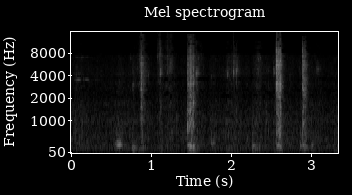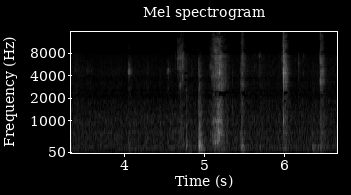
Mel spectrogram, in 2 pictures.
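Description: Close-up eating sounds: wet chewing and lip smacks as rice and curry are eaten by hand, in short, sharp, irregular smacks about one or two a second.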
